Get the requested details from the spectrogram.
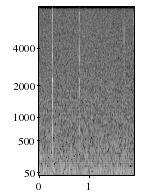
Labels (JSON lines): {"label": "ambient", "recorder": "HydroMoth"}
